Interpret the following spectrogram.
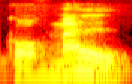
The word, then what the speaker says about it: comal: ¿Cuál es la sílaba tónica de la palabra comal? Exacto, mal, ¿no? La última sílaba, efectivamente.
